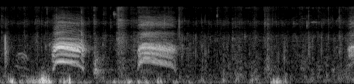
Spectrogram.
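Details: Crows fighting over food: two loud, harsh, nasal caws in quick succession, each a rough harmonic burst, followed by a quieter third caw at the end, with low thumping and rustling beneath.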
